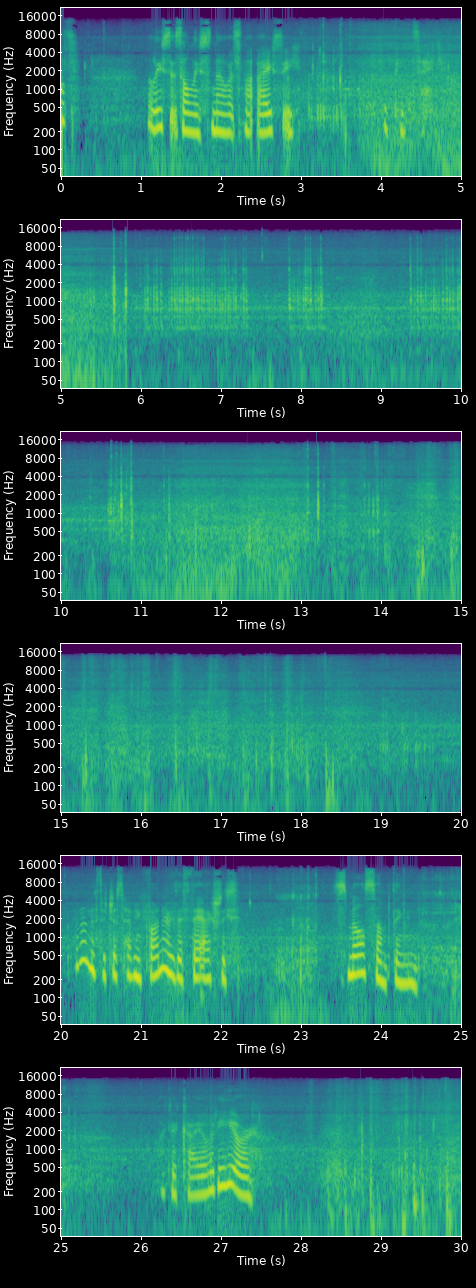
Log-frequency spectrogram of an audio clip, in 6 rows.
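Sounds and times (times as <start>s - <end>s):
sharp clicks: 5.6s - 8.4s, 9.3s - 11.4s
hooves crunching in snow: 11.3s - 19.2s, 28.0s - 30.0s.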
